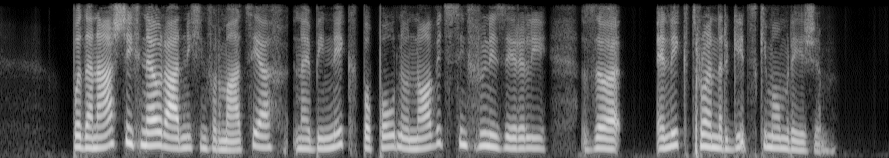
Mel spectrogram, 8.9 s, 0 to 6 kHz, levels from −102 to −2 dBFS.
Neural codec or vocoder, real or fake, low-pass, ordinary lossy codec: codec, 16 kHz, 0.5 kbps, X-Codec, WavLM features, trained on Multilingual LibriSpeech; fake; 5.4 kHz; none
